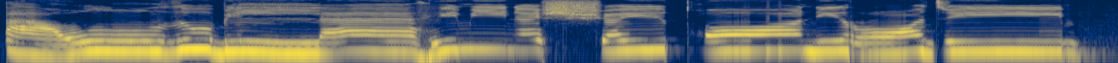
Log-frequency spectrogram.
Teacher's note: اس میں آپ نے دھیان رکھنا ہے، ایک تو آئین کی آواز پہ، آئین حلق سے ادا ہوگا، حلق کے درمیان والے حصے سے جب آپ ادا کرنے لگے تو حلق کو تھوڑا سا دبا کے اس کی آواز نکالیں گے۔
